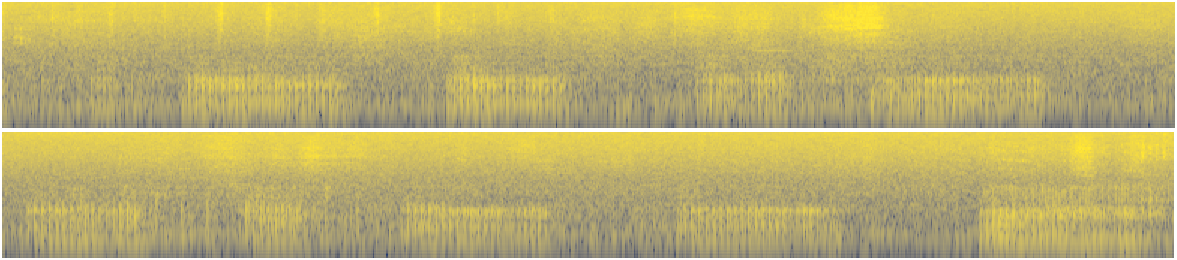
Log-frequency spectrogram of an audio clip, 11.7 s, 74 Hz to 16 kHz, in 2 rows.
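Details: Female F1 Savannah cat at a vet visit, very friendly and head-butting the table, purring steadily. The low, rough purr comes in pulses about one second long, with brief pauses between them and faint background hiss.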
